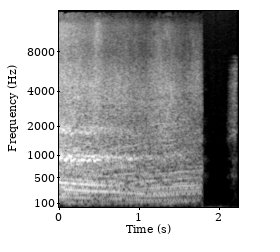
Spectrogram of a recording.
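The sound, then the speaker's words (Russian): Tires screech over a loud engine roar as a racer's car speeds out from around a corner, lasting just under two seconds, then the sound cuts off abruptly, leaving faint near-silence. “Внезапно из-за угла под оглушительный визг шин и рев мотора выехал отважный гонщик по имени Маслянщик.”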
